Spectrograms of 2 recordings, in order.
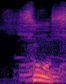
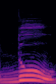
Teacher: সোয়াদ মোটা হবে দাল পাতলা হবে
